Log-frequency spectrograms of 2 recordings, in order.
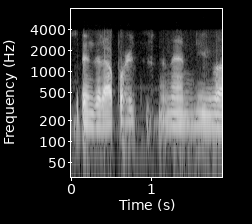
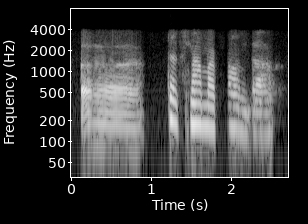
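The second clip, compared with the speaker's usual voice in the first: put-on female voice, much higher; 7 semitones higher than usual. Asked to record a line for the app's female version, put-on woman's voice. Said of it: "could you say one in a woman's voice".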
